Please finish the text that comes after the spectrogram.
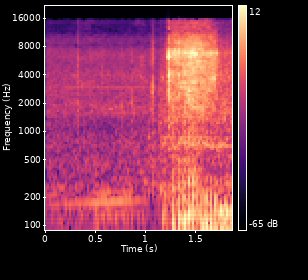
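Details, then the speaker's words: Kawasaki Bajaj CT125 single after fitting an original new black cylinder block, cylinder head and valve seal: quiet, then it catches and settles into an even putter with no knock or rattle; normal start and idle, connecting rod fine. "Mayumi na uli mga idol oh maganda na uli yung andar niya Syempre bago eh na uling ingay ah ligtas yung connecting rod"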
